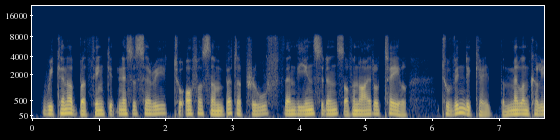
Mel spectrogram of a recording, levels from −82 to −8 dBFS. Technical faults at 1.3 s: none

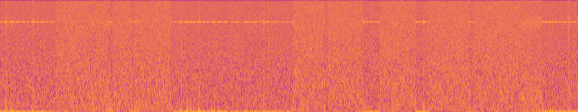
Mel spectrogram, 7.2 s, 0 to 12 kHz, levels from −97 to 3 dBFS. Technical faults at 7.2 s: wrong sample width

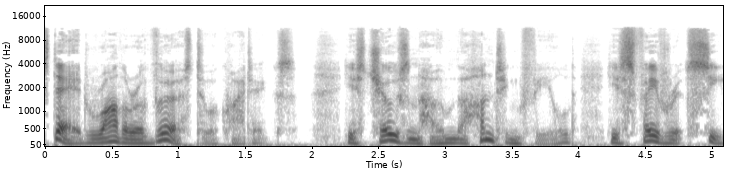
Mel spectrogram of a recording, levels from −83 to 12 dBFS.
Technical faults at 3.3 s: word clock ticks

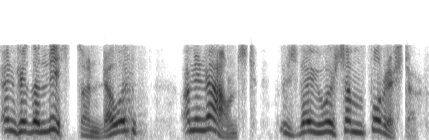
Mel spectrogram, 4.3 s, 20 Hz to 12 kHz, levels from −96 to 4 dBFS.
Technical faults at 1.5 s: Speex codec; VoIP packet loss concealed by the speech codec

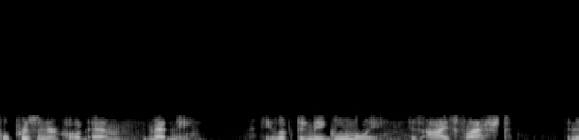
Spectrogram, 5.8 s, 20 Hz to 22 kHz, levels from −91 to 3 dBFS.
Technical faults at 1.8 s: G.729 codec

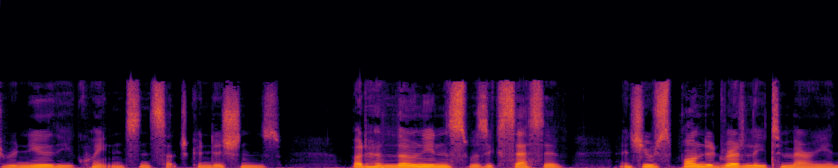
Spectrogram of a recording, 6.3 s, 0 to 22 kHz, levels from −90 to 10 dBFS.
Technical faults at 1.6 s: none

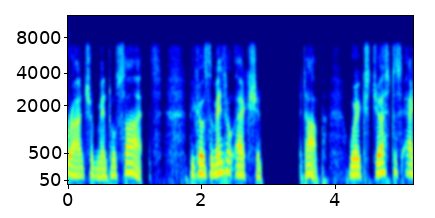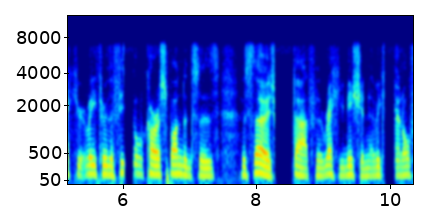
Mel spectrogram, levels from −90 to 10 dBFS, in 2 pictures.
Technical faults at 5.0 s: none

